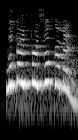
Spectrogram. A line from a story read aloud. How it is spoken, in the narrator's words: yelled the gander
